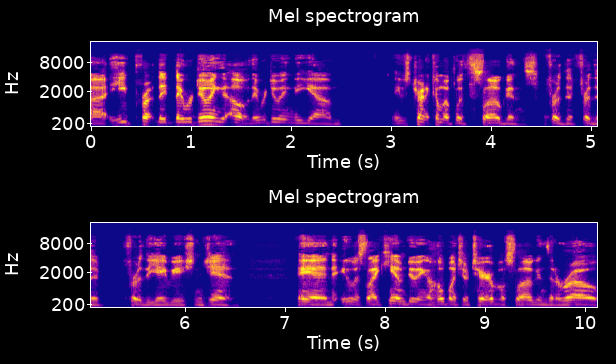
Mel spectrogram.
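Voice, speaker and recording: In a dry, close sound with no echo, a man speaks at a fairly quick pace in an unremarkable speaking voice. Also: medium pitch for a man, ordinary pitch variation. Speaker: voice actor. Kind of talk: interview answer. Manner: casual, joking.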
